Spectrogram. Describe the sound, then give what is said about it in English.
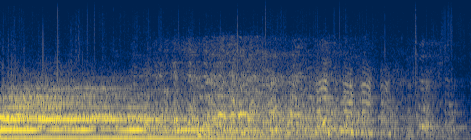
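An odd, deep doorbell, rung by pressing its button at the house of Madame Zombie, rings out in one sustained, resonant tone with strong low overtones, gradually fading and turning into a murky, wavering hum over about five seconds. “Gee, that's a peculiar bell.”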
